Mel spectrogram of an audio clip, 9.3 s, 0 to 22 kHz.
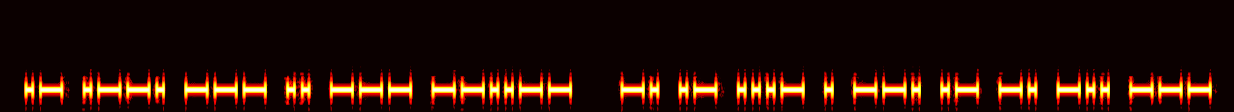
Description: Morse code, heard as a keyed tone, about 22 wpm, 800 Hz. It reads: APOIO, NAVEGANDO
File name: audios / portugais / portugais texte en clair 1 vitesse 22 mots minutes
